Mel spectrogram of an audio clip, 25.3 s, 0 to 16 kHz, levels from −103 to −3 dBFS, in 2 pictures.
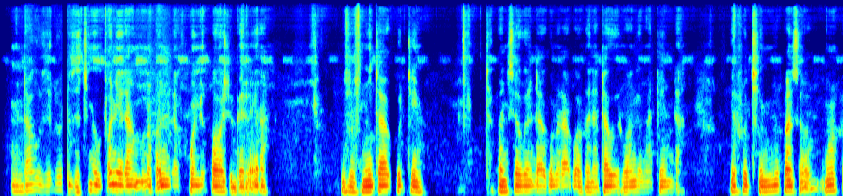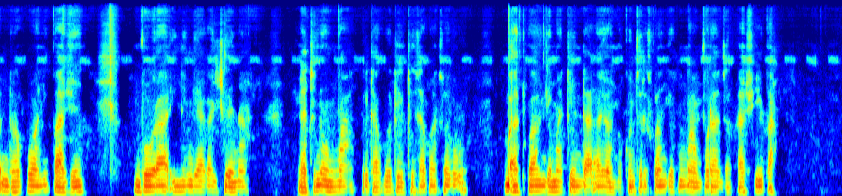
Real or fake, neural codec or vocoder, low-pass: fake; codec, 44.1 kHz, 7.8 kbps, DAC; 14.4 kHz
